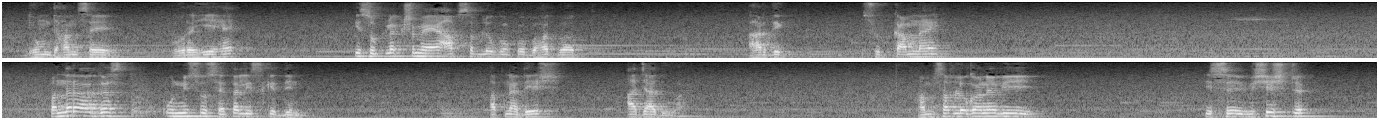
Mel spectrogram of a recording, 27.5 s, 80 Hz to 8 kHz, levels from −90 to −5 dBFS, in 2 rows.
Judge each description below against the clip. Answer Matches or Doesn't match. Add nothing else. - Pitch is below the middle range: Matches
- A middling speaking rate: Doesn't match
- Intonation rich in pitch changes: Matches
